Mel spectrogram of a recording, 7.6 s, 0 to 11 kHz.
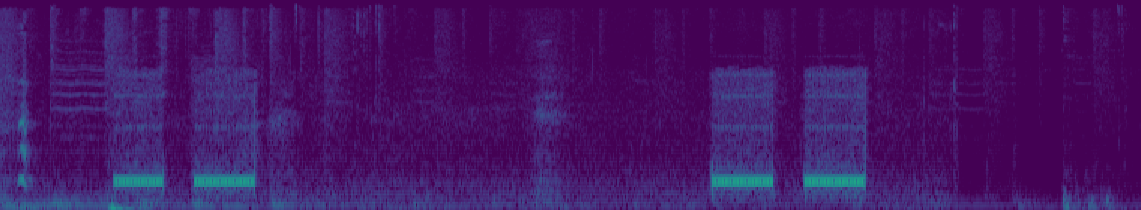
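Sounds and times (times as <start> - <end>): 
telephone call ringing tones: 0.8 - 1.7, 4.8 - 5.8.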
